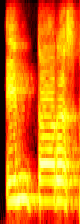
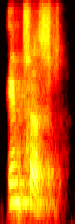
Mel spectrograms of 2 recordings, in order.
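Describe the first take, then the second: First: इंटरेस्ट sounded out as "in-ta-rest"; wrong three-syllable pronunciation. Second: इंटरेस्ट as two syllables, "in-trest"; squeezed-out syllable. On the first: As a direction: give इंटरेस्ट a full middle vowel. (इंटरेस्ट को "इन-टा-रेस्ट", तीन हिस्सों में) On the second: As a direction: drop the vowel after the t in इंटरेस्ट. (इंटरेस्ट, "इन-ट्रेस्ट" दो हिस्सों में) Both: Shown as a demonstration. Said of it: "इंटरेस्ट नहीं बोलते पर".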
